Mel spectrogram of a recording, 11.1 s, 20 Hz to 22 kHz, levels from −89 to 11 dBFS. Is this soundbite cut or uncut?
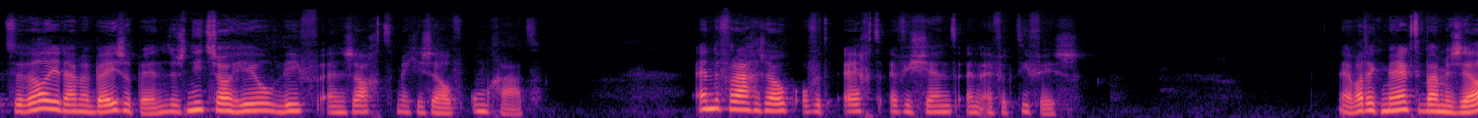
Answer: uncut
